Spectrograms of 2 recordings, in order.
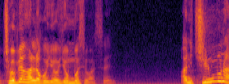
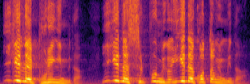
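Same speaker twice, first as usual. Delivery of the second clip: louder, higher, aggrieved outcry; resentful complaint; 3 semitones higher, 5 dB louder than usual. Acted. Sick man complaining to Jesus about others, loud and aggrieved. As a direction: pour out every grievance.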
